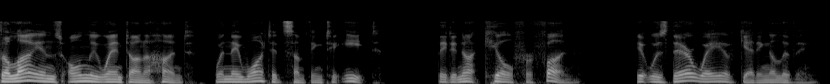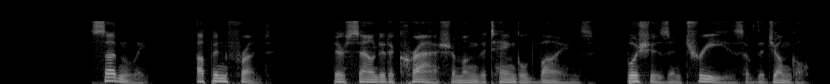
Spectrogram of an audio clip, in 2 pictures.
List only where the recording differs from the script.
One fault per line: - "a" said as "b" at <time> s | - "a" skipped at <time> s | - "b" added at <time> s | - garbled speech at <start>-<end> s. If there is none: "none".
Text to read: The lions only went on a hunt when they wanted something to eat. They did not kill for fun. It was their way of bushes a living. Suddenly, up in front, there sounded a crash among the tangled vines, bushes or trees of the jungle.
- "bushes" said as "getting" at 7.4 s
- "or" said as "and" at 15.0 s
